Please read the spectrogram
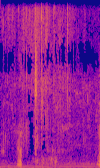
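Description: A steady low hum, with a short exclaimed "oh" from a person just under half a second in and a few faint clicks soon after.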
